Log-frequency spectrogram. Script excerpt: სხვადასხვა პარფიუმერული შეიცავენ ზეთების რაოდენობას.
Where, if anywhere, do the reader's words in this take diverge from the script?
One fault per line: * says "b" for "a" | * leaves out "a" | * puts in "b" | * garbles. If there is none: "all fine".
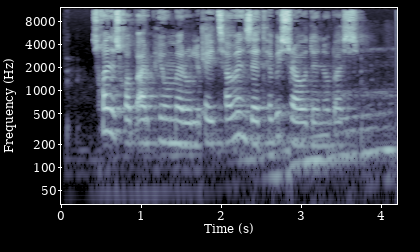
all fine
